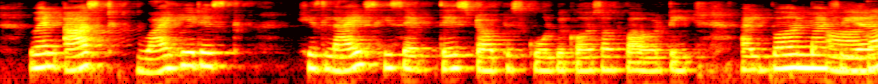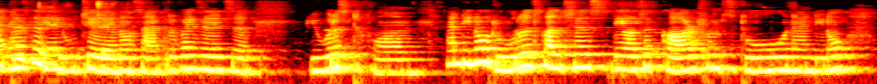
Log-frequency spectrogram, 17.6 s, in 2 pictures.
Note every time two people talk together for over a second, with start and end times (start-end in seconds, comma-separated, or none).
8.2-10.0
